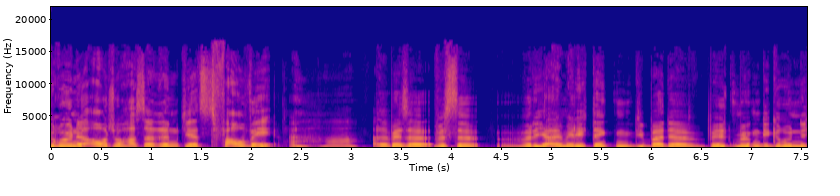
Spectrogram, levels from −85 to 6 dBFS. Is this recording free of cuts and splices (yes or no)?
no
